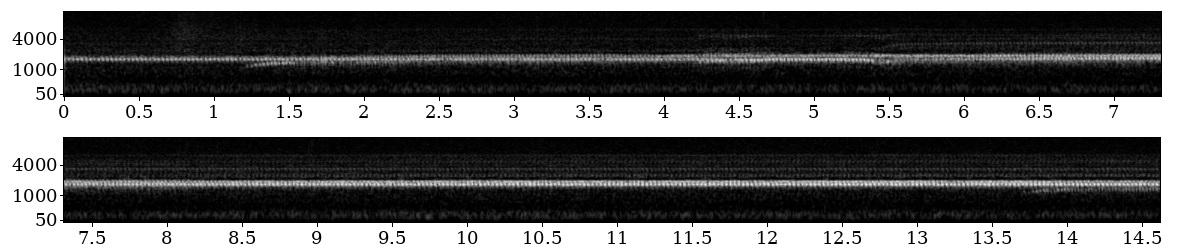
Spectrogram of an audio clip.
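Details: Frogs and toads in a continuous chorus: a sustained high drone with short rising calls, growing louder after an abrupt change midway, over a low rumbling background.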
